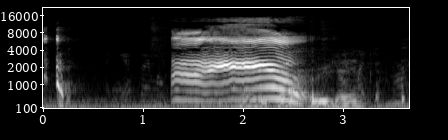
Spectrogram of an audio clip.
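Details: Infant upset by hiccups: a short hiccup-like catch, then a loud, high, sustained wail dropping in pitch and fading to a whimper; infant cry.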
